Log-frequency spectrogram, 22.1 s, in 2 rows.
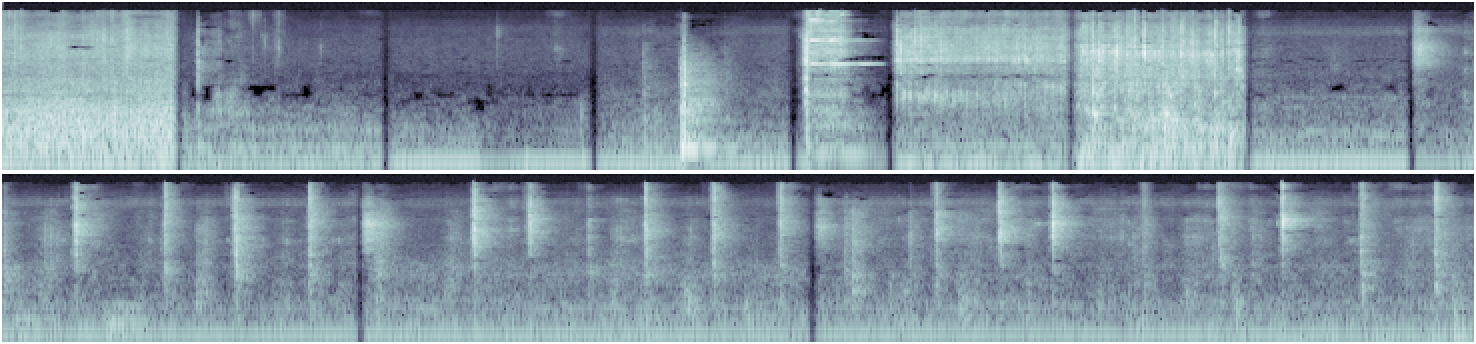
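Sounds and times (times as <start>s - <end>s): person chewing close to microphone: 11.2s - 22.0s.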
